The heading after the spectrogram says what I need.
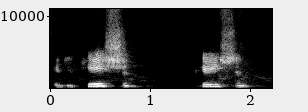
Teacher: the stress shifts to the third syllable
